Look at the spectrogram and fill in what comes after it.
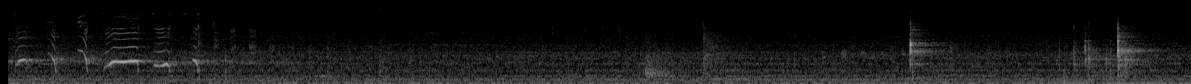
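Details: Dog in a pet shop giving a quick run of high, thin whimpering squeals in the opening two seconds, then falling quiet apart from faint room noise and a few soft clicks.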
